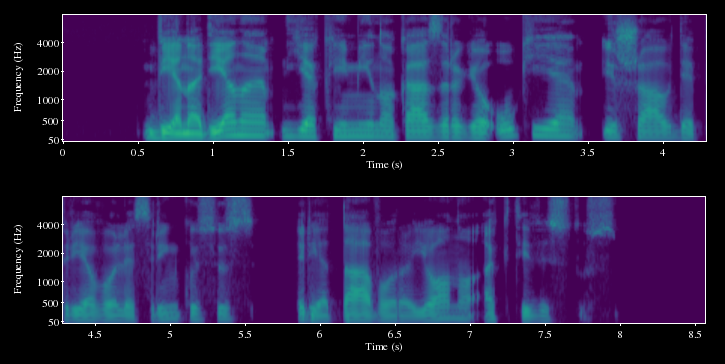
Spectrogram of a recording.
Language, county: Lithuanian, Alytus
